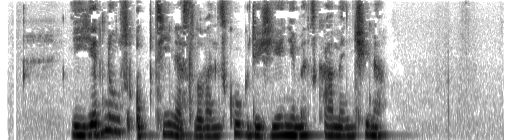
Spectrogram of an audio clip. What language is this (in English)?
Czech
